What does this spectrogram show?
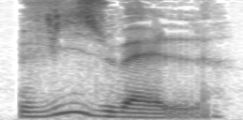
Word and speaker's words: visuel: Visuel. Remember it's E here and L. Uel. Visuel.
